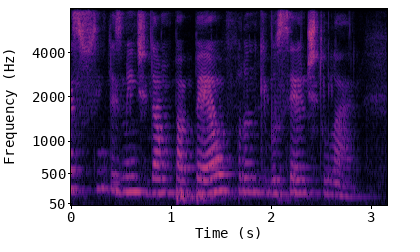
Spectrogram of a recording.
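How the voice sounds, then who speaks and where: A woman talks at a very fast pace with medium pitch and fairly even intonation. Audible room echo and noticeable background noise surround her. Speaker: lawyer, seminar panelist. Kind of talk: seminar presentation. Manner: halting, many false starts.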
